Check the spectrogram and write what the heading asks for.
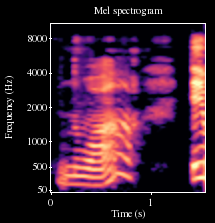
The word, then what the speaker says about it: noire: phrase le ballon est noir et au féminin nous avons n o I qui fait le son wa r e qu'on entend pas vraiment mais qui est là pour faire chanter la lettre R noire comme dans la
